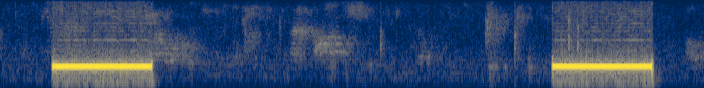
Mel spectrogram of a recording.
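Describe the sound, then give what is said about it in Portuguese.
A mobile phone ringing tone: two steady, single-pitched beeps, each about a second long and about five seconds apart, with faint scattered sounds in the quiet gap between them. “Eu estava testando meu celular e tocou.”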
